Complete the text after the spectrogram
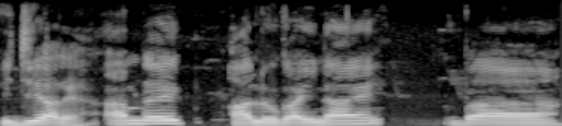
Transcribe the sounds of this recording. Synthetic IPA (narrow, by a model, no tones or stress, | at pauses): idiaɾɛ̰amɾɛjk̚ | aluɡajnaj | ba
